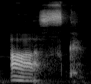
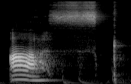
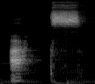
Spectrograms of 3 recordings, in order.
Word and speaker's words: ask: it as well but it is ask not ax and actually that's not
